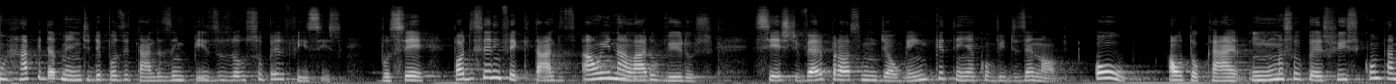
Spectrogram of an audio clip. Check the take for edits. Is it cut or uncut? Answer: uncut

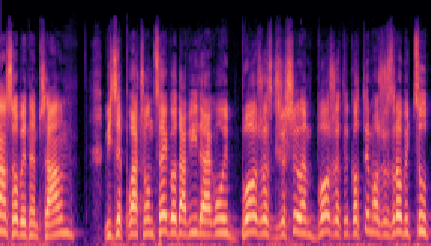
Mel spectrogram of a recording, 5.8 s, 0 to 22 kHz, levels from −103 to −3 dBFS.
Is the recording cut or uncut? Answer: uncut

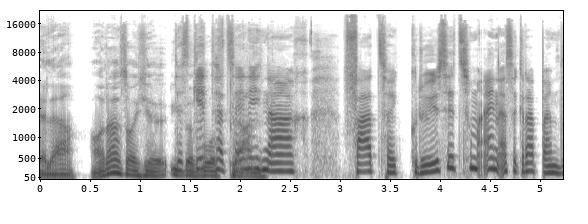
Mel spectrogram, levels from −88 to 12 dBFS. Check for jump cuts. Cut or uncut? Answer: uncut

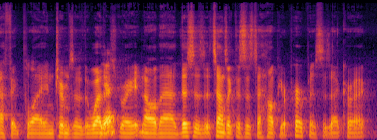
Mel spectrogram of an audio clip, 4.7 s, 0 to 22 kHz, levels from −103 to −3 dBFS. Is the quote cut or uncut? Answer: uncut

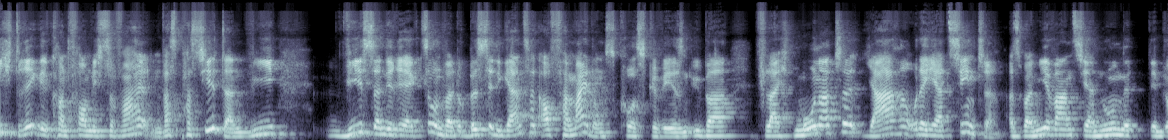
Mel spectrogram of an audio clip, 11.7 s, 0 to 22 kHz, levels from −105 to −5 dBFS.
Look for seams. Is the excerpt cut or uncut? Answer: cut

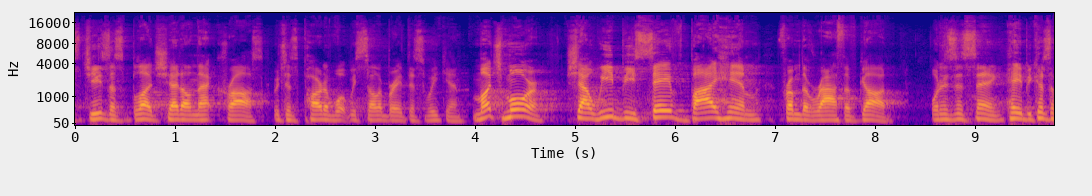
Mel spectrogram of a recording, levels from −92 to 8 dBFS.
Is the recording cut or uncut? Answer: cut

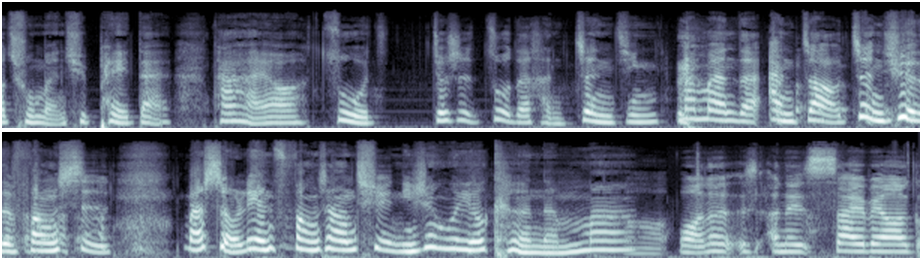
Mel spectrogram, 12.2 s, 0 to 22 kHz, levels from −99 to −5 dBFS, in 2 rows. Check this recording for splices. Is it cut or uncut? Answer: cut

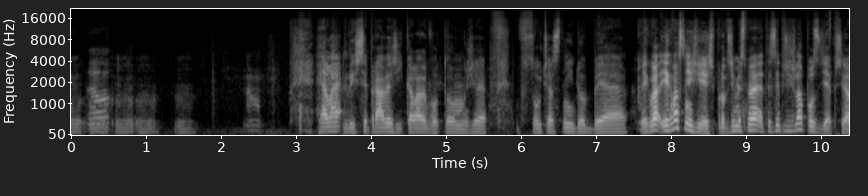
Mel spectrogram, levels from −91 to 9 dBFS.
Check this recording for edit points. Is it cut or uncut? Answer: cut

